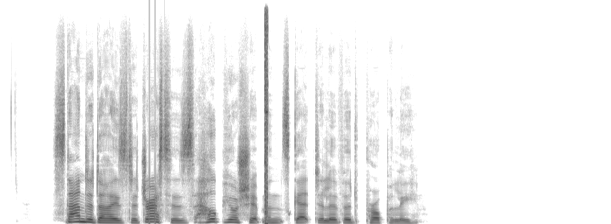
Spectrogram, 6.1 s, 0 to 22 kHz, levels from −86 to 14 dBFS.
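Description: Processor overload crackle runs from 1.39 to 1.64 s, just before "help your". The processor is falling behind its audio deadlines. Several small buffers in a row are not filled in time, and each one plays as a short hole of silence with abrupt edges. The gaps are spaced like buffers of around ten milliseconds, with about five missed across the stretch. Together they come across as a quick gritty crackle laid over the speech. It clears once the load eases.

An uninitialised buffer sounds at 2.65 to 2.67 s, between "help your" and "get delivered properly". One block was sent to the output before any audio had been written into it. The converter played whatever data was left in that memory. The result is a 23 ms burst of harsh, loud digital noise that has no relation to the surrounding speech. Its length fits a single 1024-sample block.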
